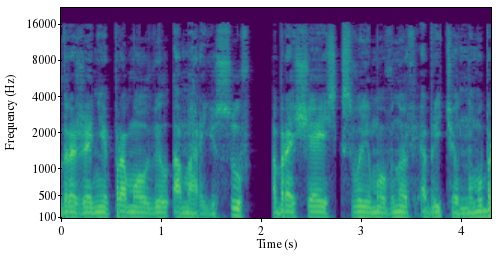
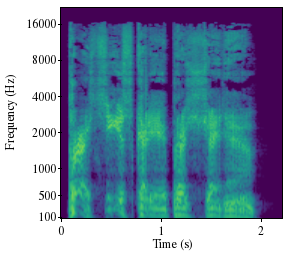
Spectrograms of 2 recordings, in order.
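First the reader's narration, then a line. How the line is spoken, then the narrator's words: Hissed. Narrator (Russian): прошипел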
